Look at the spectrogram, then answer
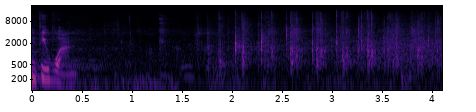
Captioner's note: applause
